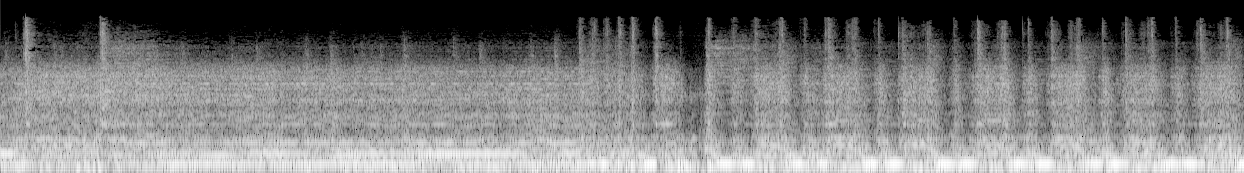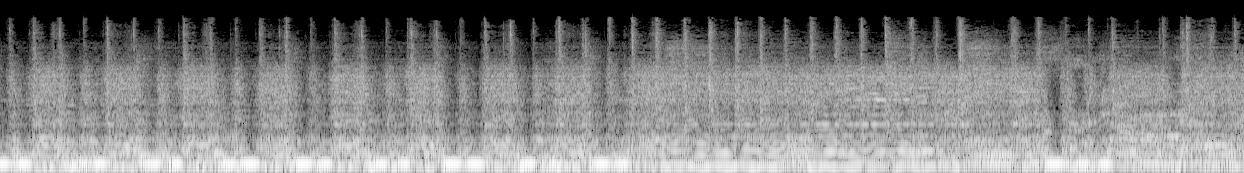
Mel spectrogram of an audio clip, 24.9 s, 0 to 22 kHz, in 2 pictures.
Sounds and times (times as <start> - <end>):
Electric guitar: 0.0 - 24.8.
